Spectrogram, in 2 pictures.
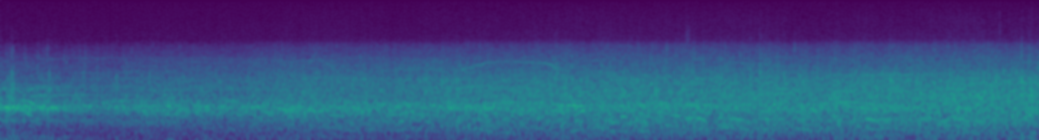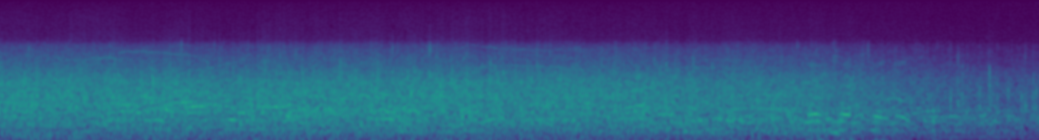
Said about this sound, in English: A great deal of applauding here, a great deal of waving of placards and signs. Reverend Dr. Martin Luther King.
